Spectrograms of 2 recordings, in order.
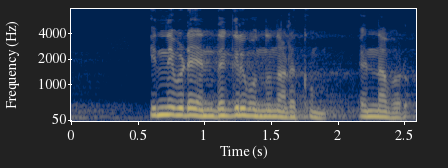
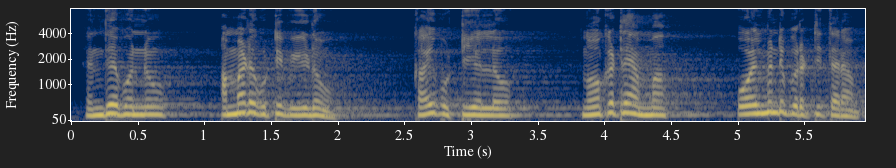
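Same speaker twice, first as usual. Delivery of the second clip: higher, louder fussing mother voice; comforting mother; 4 semitones higher, 3 dB louder than usual. Acted. Shantha fusses over hurt Ponnu, comforting. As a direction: soothe the crying little one.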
